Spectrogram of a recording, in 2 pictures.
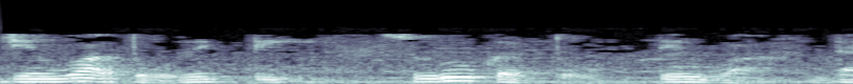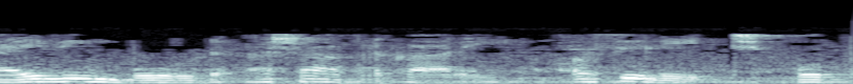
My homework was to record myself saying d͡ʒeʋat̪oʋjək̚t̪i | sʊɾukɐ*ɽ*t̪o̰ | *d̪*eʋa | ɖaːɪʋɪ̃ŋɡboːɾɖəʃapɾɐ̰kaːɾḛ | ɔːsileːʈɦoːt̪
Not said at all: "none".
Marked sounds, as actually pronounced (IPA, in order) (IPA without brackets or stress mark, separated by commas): ɾ, t̪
